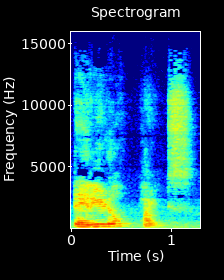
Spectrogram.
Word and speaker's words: pteridophytes: Whereas vascular plants we are classifying as, I am writing here P, but we have to pronounce as pteridophytes.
